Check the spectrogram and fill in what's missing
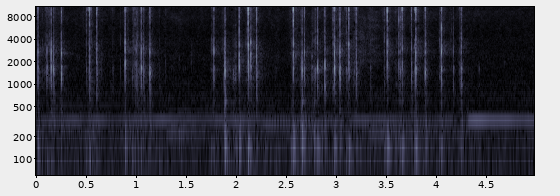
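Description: Both hands type with the fingertips on a compact Bakeneko65 mechanical keyboard with an aluminum case, pink plastic keycaps and Durock lavender switches. It gives quick bursts of short, bright clacking keystrokes with brief pauses. A faint steady hum runs underneath and grows a little louder at the end.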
